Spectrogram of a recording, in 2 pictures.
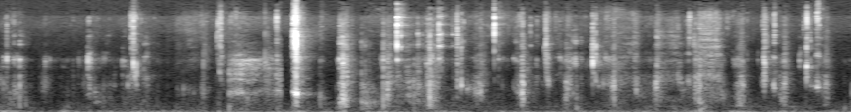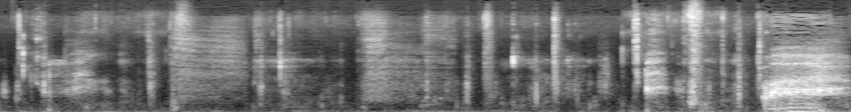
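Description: Crunchy biting and chewing on a spicy chili pepper during a Korean home-style meal, with repeated close mouth sounds, wet smacks and short gasps, ending in a louder burst of noise.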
